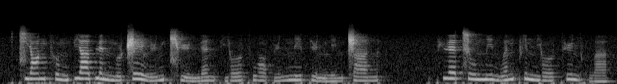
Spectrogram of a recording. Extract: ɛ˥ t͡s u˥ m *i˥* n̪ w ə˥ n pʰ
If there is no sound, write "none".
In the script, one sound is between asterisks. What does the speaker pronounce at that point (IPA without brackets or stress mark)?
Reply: i˥˩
